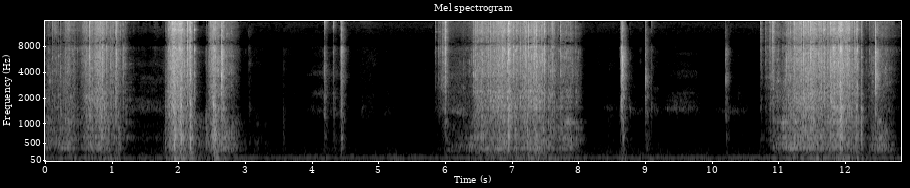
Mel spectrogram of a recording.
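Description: A KR 230 ribber knitting machine works a selvage, its carriage making several loud, rattling passes with clicks and taps between them, close up, with no speech.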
